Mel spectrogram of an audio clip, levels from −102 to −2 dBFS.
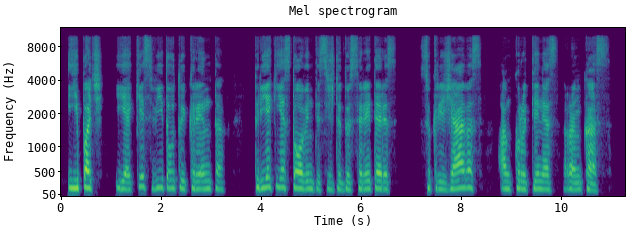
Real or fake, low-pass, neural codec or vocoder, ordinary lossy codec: fake; 9.9 kHz; vocoder, 22.05 kHz, 80 mel bands, Vocos; MP3, 96 kbps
